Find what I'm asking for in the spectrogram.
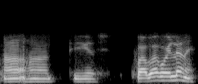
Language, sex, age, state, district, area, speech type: Assamese, male, 18-30, Assam, Jorhat, urban, conversation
